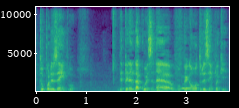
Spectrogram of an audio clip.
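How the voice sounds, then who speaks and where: A man teaching in a live online lesson, explaining with everyday examples and often adding a quick tag question. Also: mid-range voice, darkish tone, slight background noise. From São Paulo, Brazil. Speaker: English teacher.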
